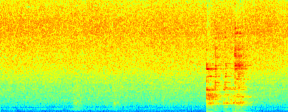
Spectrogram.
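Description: Shredded green cabbage sizzling in hot oil in a frying pan: a steady hiss, with a brief louder noise about three seconds in.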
